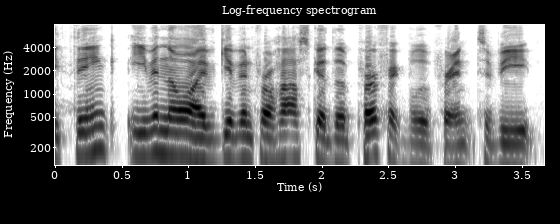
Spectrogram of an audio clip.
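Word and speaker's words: Procházka: Is that how it's pronounced? Prochazka, yep.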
